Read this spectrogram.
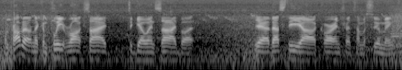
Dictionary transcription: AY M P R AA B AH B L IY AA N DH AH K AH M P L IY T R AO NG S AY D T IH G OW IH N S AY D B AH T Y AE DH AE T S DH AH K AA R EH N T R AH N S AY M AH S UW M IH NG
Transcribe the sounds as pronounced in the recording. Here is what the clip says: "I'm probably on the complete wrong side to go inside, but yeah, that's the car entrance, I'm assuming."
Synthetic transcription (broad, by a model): AY M P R AA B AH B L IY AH N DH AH K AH M P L IY T R AO NG S AY D T IH G OW IH N S AY D B AH T Y AE DH AE T S DH AH K AA R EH N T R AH N S AY M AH S UW M IH NG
